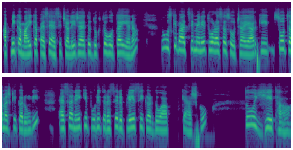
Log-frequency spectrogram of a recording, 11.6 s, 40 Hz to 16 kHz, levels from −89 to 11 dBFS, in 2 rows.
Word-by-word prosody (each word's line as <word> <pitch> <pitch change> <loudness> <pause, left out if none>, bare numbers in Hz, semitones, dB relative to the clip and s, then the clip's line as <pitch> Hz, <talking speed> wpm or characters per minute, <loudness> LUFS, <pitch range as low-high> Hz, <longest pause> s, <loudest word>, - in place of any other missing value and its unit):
अपनी 245 +5 +3
कमाई 195 -3 +6
का - - +8
पैसे 210 +2 +1
ऐसे 195 +3 -1
चले 195 -1 +1
जाए, 215 -1 +3
तो 225 +2 -2
दुख 205 -1 -6
तो 240 - +3
होता 215 0 +3
ही 215 -2 +3
है 180 - -1
ना। 215 - -3 0.5
तो 330 +1 -4
उसके 390 +5 -2
बाद 275 -4 +6
से 295 - -3
मैंने 270 0 +2
थोड़ा-सा 265 0 +3
सोचा 210 -3 -2
यार 195 +1 +3
कि 250 -1 -4
सोच 305 +1 +1
समझ 215 -7 +3
के 225 - -6
करूँगी। 190 - -3 0.5
ऐसा 225 +4 +1
नहीं 225 +1 0
कि 260 - -3
पूरी 225 +1 -3
तरह 205 -3 -2
से 245 +5 -1
रिप्लेस 215 +2 +1
ही 235 - -2
कर 195 -3 0
दो 190 +1 -3
आप 180 - -8 0.3
कैश 160 -2 -6
को। 265 +9 -9 0.8
तो 285 +1 -1
ये 220 - 0
था। 180 -4 -5
220 Hz, 225 wpm, -22 LUFS, 195-255 Hz, 0.8 s, का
